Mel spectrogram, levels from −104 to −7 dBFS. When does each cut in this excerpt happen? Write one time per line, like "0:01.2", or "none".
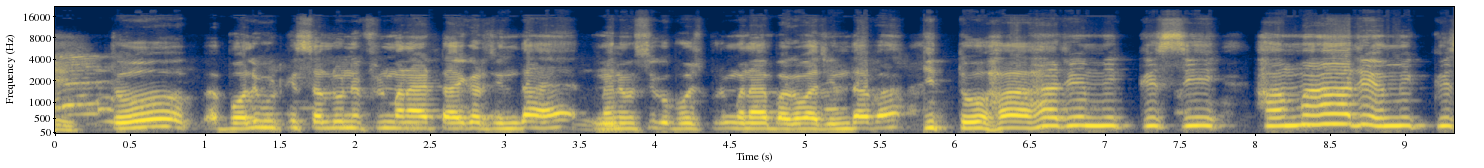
0:05.7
